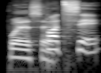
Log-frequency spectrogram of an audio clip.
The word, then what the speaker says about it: potser: "Pot ser" (it could be, Catalan).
